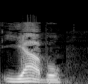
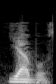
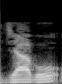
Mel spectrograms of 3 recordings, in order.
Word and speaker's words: Yabo: Bueno, pues en realidad es Yabo. Yabo sería la correcta pronunciación, pero al haberlo escrito en caracteres latinos, le pusieron la Y, entonces a veces se pronuncia Yabo, o en el Río de la Plata, Yabo, o ¿Y aquí en Madrid cómo te llaman?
